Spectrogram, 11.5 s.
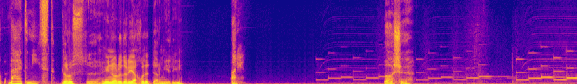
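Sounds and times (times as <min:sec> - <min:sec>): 
speech: 0:00.2 - 0:03.8, 0:04.6 - 0:04.9, 0:07.7 - 0:08.3
telephone melodic electronic ringtone: 0:06.2 - 0:11.5.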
